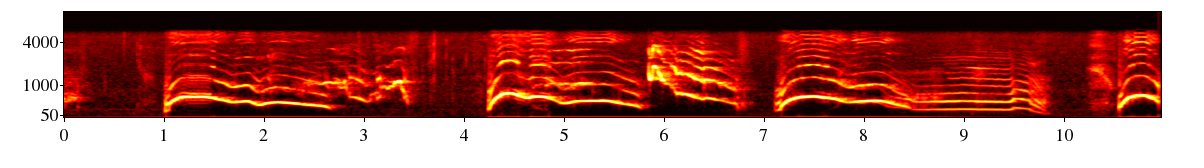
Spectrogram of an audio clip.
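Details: Pug howling in long drawn-out wails that rise, hold and fall, four separate howls with short pauses between, the last breaking into a higher wavering tone.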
